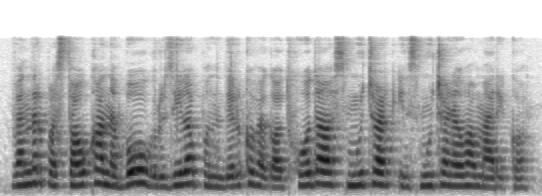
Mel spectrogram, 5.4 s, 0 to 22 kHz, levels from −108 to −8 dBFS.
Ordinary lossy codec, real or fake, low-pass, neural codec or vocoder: none; real; 9.9 kHz; none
